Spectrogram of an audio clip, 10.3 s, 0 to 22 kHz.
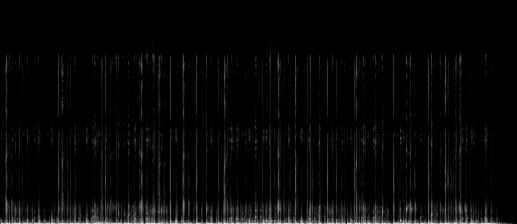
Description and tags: Robotic Noises 1
Basically some robotic noises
